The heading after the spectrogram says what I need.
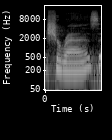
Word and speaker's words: Shiraz: name is Shiraz it rhymes with pizzazz or bus your you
